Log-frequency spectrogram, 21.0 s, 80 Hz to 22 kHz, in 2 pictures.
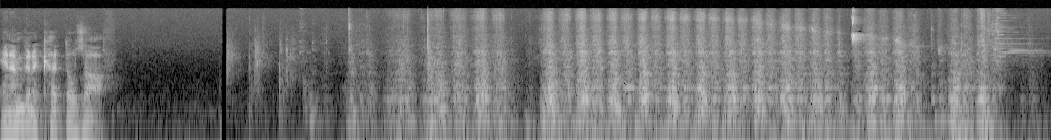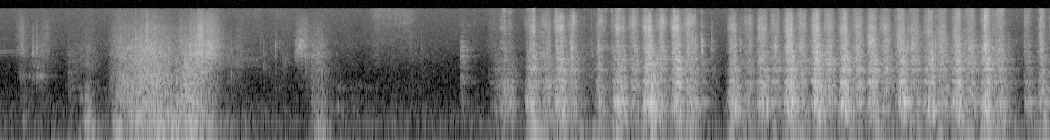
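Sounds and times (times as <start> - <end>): hand saw strokes: 3.5 - 10.3, 15.4 - 21.0.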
